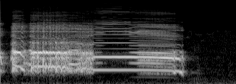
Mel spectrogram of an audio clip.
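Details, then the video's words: Rooster crowing, a single loud crow of about two seconds: a harsh, rough opening, then a long steady ringing note that slides down at the end before quiet returns. "Chicken Sounds Noises Hens Clucking Roosters Crowing"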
